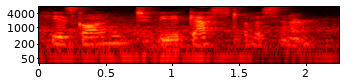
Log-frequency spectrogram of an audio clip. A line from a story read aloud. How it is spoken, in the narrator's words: All the people began to mutter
